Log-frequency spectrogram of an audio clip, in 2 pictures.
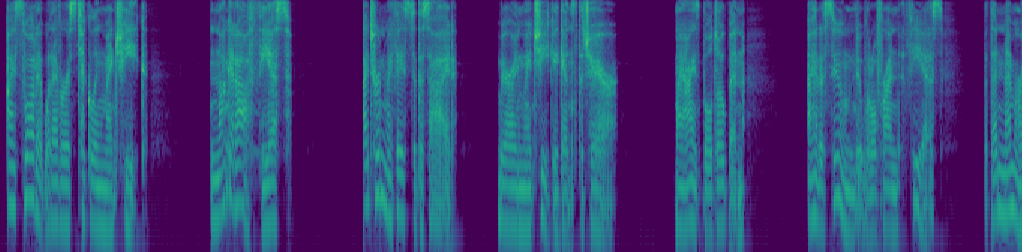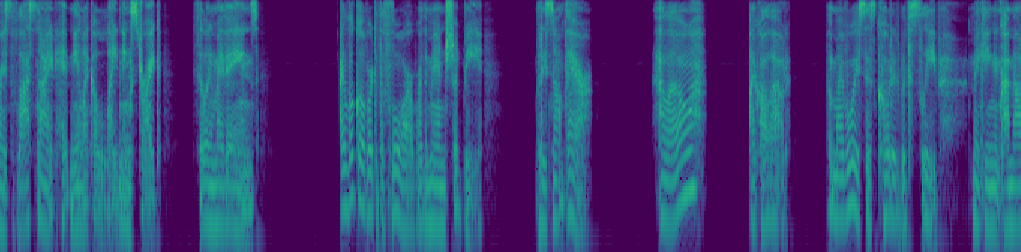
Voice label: Paranormal romance 1st POV snarky sassy dark comedy DUET narration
